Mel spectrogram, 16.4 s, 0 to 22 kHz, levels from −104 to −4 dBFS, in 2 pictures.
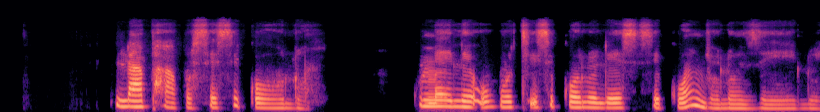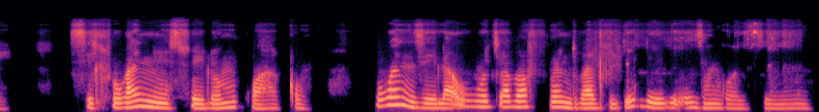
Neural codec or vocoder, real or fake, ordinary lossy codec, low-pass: none; real; Opus, 32 kbps; 10.8 kHz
